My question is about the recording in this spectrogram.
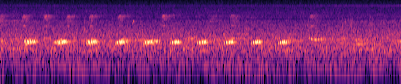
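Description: A forest bird calling a run of about a dozen short, low cooing notes, roughly two a second, which stops about six seconds in; fainter high chirps from other birds sit above it over a steady hiss of forest ambience.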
